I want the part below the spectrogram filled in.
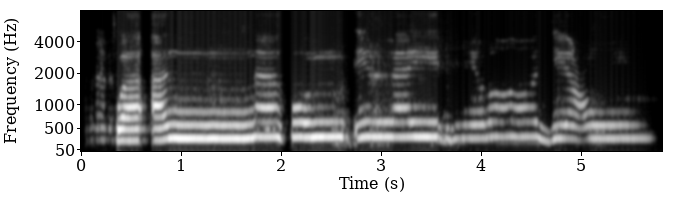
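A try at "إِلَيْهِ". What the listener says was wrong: Ini baca ilaihi ada sedikit bunyi L-nya masuk ke I. Jadi gini. Ada kayak harusnya ilaihi bersih, ini jadi ilaihi, ini nggak boleh. Jadi nggak boleh ilaihi tapi ilaihi.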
